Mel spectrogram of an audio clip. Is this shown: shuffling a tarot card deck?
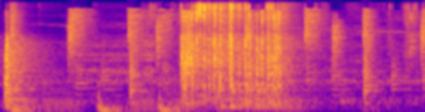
yes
